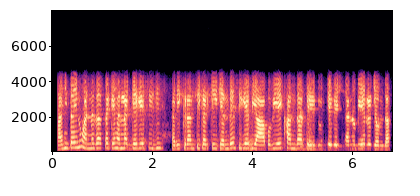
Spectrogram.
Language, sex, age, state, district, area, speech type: Punjabi, male, 45-60, Punjab, Patiala, urban, conversation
